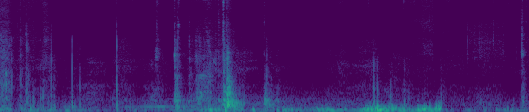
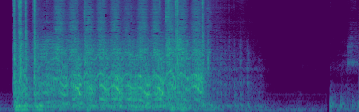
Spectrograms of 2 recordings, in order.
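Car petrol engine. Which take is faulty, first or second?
second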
